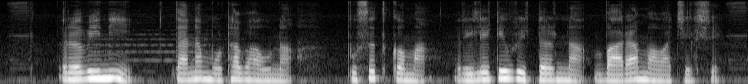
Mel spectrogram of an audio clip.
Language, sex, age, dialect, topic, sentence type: Marathi, female, 18-24, Northern Konkan, banking, statement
